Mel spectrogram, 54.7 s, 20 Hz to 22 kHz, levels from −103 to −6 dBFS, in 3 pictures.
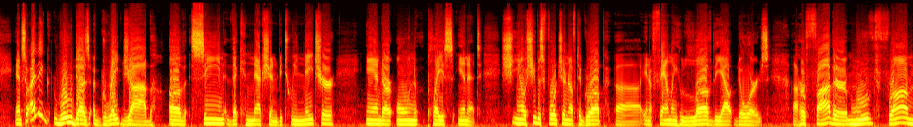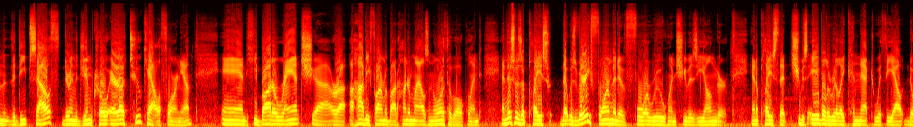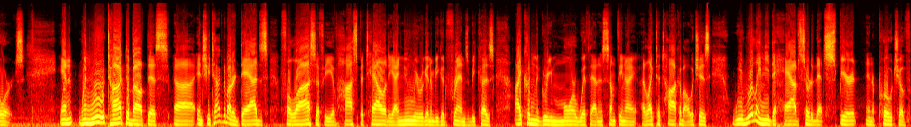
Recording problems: distortion; slight; 7% of the sound clipped

